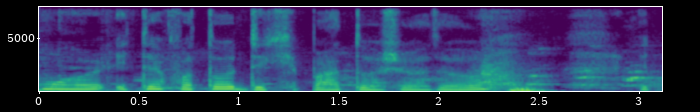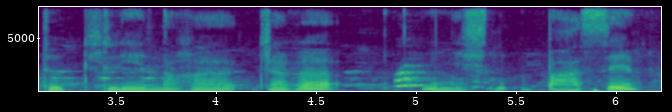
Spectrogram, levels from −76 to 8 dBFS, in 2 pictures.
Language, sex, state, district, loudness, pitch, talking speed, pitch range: Nagamese, female, Nagaland, Kohima, -16 LUFS, 200 Hz, 155 wpm, 185-220 Hz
